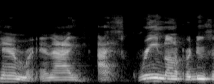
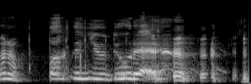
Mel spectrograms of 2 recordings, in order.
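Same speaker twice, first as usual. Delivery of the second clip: put-on very high, very slow, drawn-out scream; 12 semitones higher than usual. Retelling a fight with the producer in a production van: imitating own past yelling. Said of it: "I'm screaming on her".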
